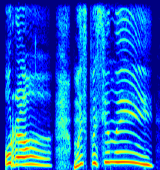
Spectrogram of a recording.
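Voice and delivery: high, loud cheer, drawn out; jubilant shout. A narrator's reading. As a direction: cheer with joy at being rescued. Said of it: "закричал Чижик". (радостный крик)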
